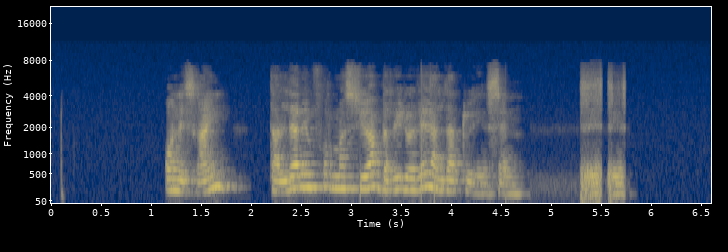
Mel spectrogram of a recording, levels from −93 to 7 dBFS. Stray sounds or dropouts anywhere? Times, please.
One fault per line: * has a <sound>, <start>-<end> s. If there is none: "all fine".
* has a laugh, 5.3-5.7 s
